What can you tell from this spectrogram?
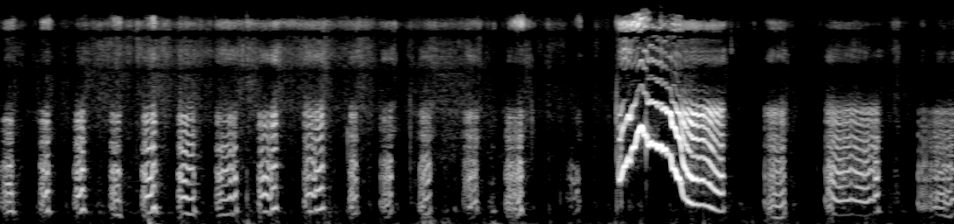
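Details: Golden Retriever puppies sleeping, wriggling, twitching and snuggling, giving a fast run of short high whimpering squeaks, about three per second, then a longer rising-and-falling whine and a few wavering squeals.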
